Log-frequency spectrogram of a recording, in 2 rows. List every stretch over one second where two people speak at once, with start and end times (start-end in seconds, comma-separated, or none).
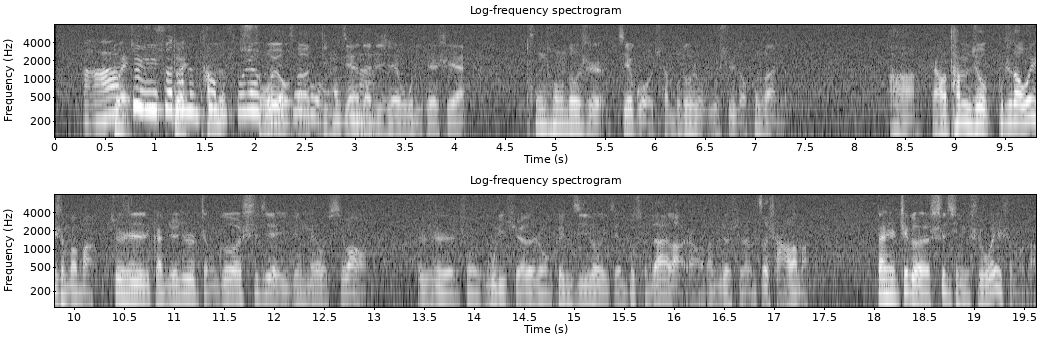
1.2-3.2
